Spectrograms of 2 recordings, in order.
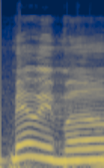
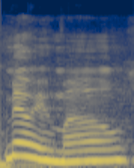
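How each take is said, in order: First: A touch of the pastor's warmth; tender greeting. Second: Lightly imitated fond brother call; a hint of the pastor's tender tone; tender greeting. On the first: Retold or imitated. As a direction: say it like embracing a brother. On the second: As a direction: say it with affection. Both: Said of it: "ele falou várias vezes assim".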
